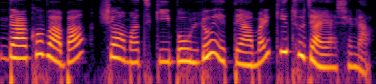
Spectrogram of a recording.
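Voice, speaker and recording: A woman plays a defiant modern girl of eighteen in a cartoon story. Her voice is very high and swings widely in pitch as she argues her case insistently. The sound is dry and studio-close. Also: lively intonation, moderate pace, dry recording. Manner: argumentative, insistent. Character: defiant, headstrong eighteen-year-old modern daughter. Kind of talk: cartoon dialogue acting.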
